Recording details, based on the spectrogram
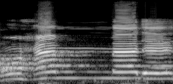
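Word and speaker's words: محمد: আলা সাল্লি আলা মুহাম্মাদ। ওয়াকফ করার কারণে শেষ হরফে কলকলা হবে। মুহাম্মদ করছি আমরা, মুহাম্মদ। মুহাম্মদ না মুহাম্মা? মাদে, হ্যাঁ, মা, মিম জবর মা।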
